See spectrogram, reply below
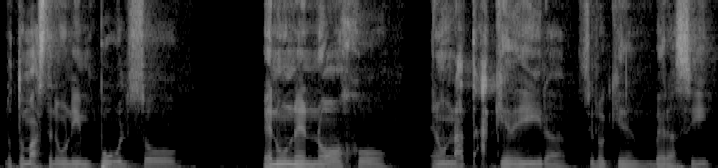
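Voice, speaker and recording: A man preaching a sermon to a congregation, calling them brothers and repeating key phrases slowly for emphasis. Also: mid-range voice, darkish tone.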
